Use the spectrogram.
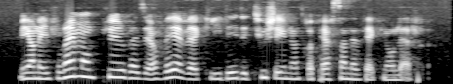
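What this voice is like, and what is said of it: Speaks French with foreign accent. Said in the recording (French): “Désolé pour mon accent.”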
